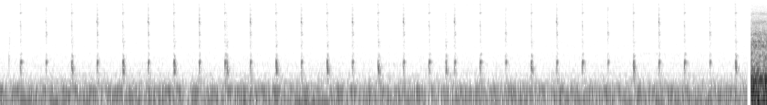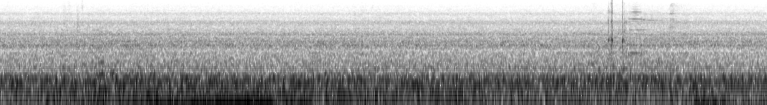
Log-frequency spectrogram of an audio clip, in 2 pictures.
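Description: Truck cab noise. For the first half, a faint steady ticking about three times a second sits over a low engine rumble. Then there is an abrupt cut to the loud, steady rumble of engine and road noise while driving, with a short sharp click near the end.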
